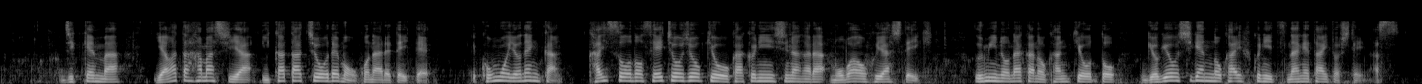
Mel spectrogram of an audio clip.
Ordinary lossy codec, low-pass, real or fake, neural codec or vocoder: none; none; fake; codec, 16 kHz, 4.8 kbps, FACodec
